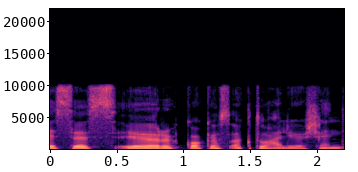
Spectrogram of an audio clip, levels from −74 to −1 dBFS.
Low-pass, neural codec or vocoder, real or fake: 9.9 kHz; vocoder, 22.05 kHz, 80 mel bands, Vocos; fake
